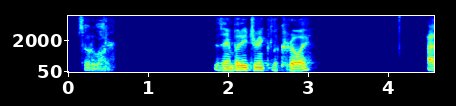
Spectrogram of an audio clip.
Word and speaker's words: LaCroix: one of those LaCroix I actually heard that it's produced in Minnesota and that's how they say it so I'm in the know even though it looks like a French thing LaCroix um so yeah that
